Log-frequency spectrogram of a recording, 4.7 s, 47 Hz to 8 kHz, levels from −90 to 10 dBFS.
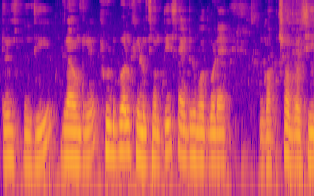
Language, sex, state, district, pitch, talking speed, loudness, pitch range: Odia, male, Odisha, Khordha, 130 Hz, 165 wpm, -16 LUFS, 125-140 Hz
